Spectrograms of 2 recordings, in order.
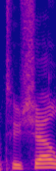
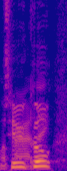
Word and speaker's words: Tuchel: the new manager in thomas tuchel or touchelle where i don't know how do you pronounce it too cool too cool i pronounced it he's apparently he's another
